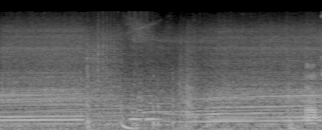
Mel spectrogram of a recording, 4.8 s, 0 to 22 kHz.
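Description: A 400-class performance car's engine roars steadily during a police chase in the Need for Speed Heat video game, holding a loud sustained drone with shifting pitch and brief swoops as it races.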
